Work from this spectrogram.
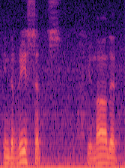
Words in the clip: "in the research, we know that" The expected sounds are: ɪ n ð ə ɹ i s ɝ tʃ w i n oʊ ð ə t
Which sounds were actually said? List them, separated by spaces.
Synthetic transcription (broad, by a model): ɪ n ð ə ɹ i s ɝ s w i n oʊ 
